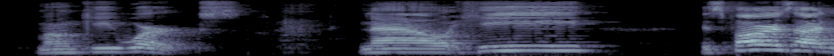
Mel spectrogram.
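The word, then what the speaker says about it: Monkey Werx: Monkey Works, it's spelled Monkey, Monkey Works. It's not WORKS, it is WERX. Monkey Works.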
